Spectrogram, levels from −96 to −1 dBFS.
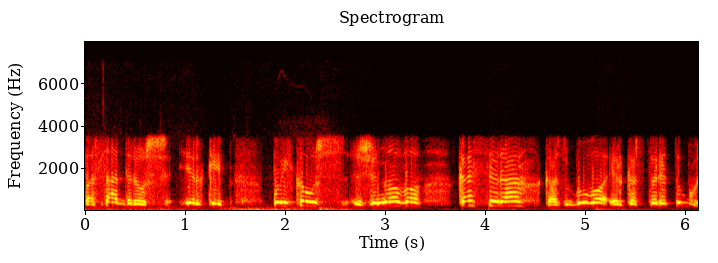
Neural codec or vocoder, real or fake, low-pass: none; real; 7.2 kHz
